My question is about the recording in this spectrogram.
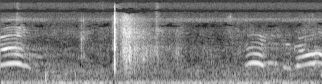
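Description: A single sharp bullwhip crack a little under a second in.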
